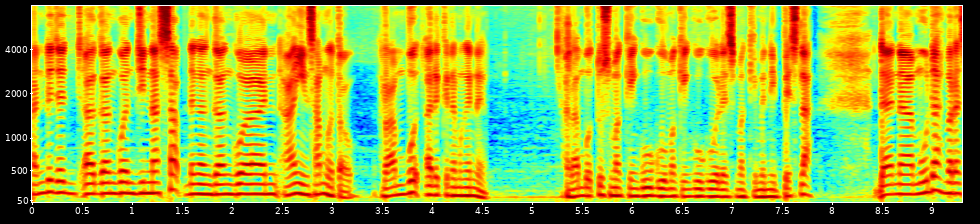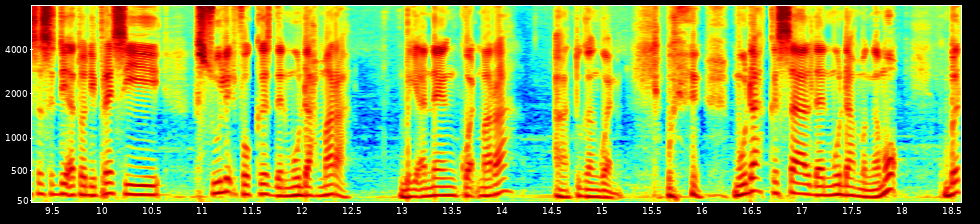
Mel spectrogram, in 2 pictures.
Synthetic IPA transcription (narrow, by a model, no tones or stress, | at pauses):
andad͡ʒəɡaŋɡuand͡ʒinasap̚dəŋãnɡaŋɡuanaɪnsamə̃t̪aurambʊt̪adakənaməŋənã | rambʊt̪̚ːusəmakɪŋɡuɡomakɪŋɡuɡodansəmakɪŋmənipɪslah | danəmũdahmə̃ɾasasədiat̪awdipɾɛsisulɪt̪̚fokəs̬danmũdahmaɾah | baɡiandajaŋkuat̪̚maɾah | ʔat̪uɡaŋɡuan | mũdahkəsaldanmũdahməŋamʊʔ | bə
